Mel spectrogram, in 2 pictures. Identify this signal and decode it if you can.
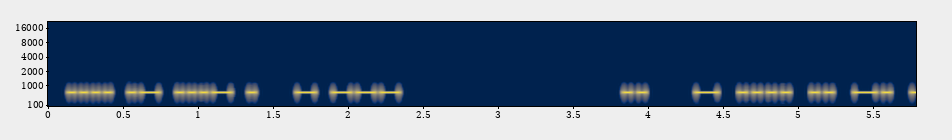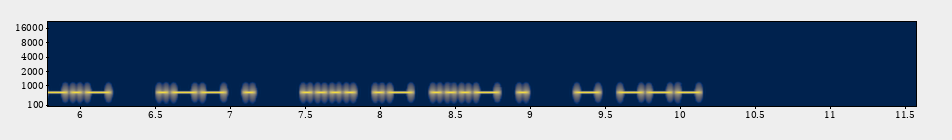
Morse code, heard as a keyed tone, about 32 wpm, 700 Hz. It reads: HAVE TO I THINK WE HAVE TO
